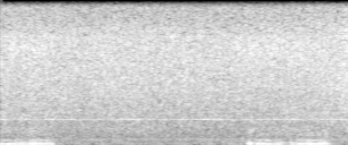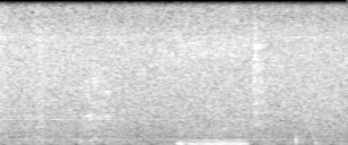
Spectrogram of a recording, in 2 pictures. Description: This is my old fat cat named Kitty, and he is snoring and dreaming loudly.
